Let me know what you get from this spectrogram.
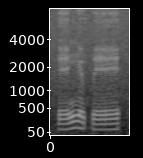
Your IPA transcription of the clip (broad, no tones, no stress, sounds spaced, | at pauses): e ŋ ẽ p e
